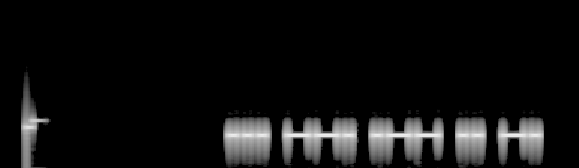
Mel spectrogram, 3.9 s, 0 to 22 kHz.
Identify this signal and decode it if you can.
Morse code, heard as a keyed tone, about 25 wpm, 700 Hz. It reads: SGWIN
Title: Code Groups - 5 Letters - 25wpm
